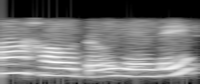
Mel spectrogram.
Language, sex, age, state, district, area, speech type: Kannada, female, 18-30, Karnataka, Hassan, rural, conversation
